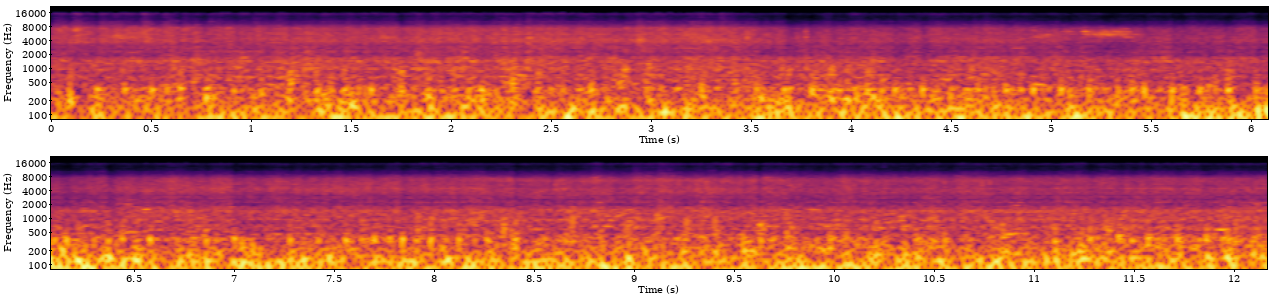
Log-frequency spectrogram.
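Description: Passenger train running at speed, heard from inside the coach: a steady, loud rumble and rattle of the wheels on the track.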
